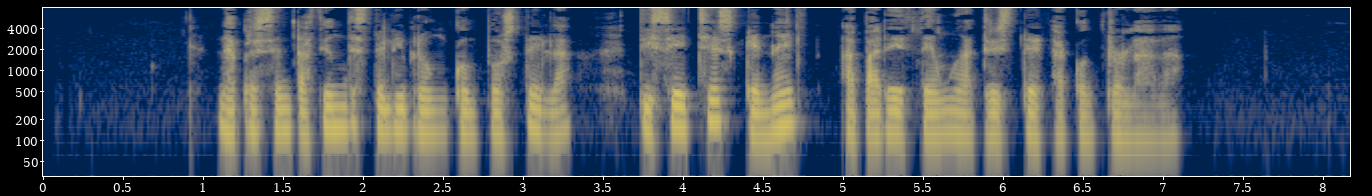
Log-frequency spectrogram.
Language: Galician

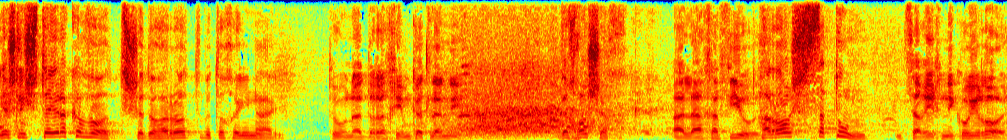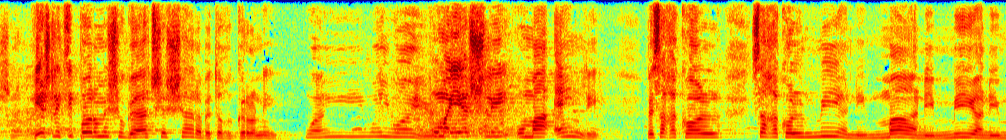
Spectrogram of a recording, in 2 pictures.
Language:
Hebrew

